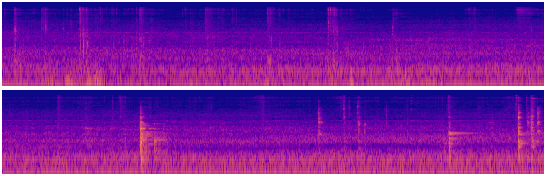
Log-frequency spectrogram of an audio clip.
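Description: A vehicle engine idling steadily under light footsteps on gravel, with one sharp metal clink about two-thirds of the way through.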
